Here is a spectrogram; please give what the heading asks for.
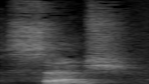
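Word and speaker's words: sinh: the the hyperbolic cosine the hyperbolic sign function pronounce cinch is e x - e - x/ 2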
